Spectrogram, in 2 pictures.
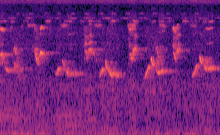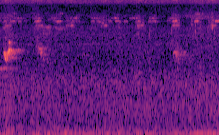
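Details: During autumn, a songbird pours out a non-stop complex song: a lively jumble of sharp chirps and twisting whistles for about three seconds, then quieter, with background hiss and a low hum.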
